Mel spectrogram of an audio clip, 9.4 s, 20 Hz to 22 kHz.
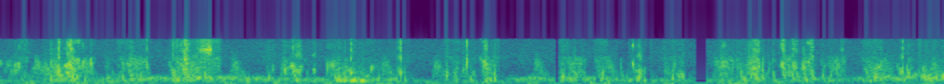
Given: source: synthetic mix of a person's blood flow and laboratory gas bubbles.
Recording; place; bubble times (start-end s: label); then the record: Doppler ultrasound of blood flow; subclavian vein
0.00-0.98 s: bubbles
1.04-1.52 s: bubbles
1.66-2.22 s: bubbles
2.65-2.77 s: bubbles
2.81-3.18 s: bubbles
3.25-4.10 s: bubbles
4.45-5.01 s: bubbles
5.58-5.87 s: bubbles
5.95-6.08 s: bubbles
6.16-6.50 s: bubbles
6.68-6.89 s: bubbles
7.12-8.47 s: bubbles
8.61-9.45 s: bubbles
From the record:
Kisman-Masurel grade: 444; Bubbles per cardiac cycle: continuous sound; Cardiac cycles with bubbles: 100%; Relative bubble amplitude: maximal (0.775 to 0.999); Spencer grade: 4 (maximum detectable bubble signal sounding continuously throughout systole and diastole of every cardiac period, and overriding the amplitude of the normal cardiac signals); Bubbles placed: anywhere in the cardiac cycle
